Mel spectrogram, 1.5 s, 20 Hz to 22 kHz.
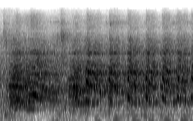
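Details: Cafe scrambler motorcycle being started for the first time in 21 years after a carb rebuild and wiring fix. The starter whirs with even compression pulses about ten a second but it never fires; it cranks but won't start.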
